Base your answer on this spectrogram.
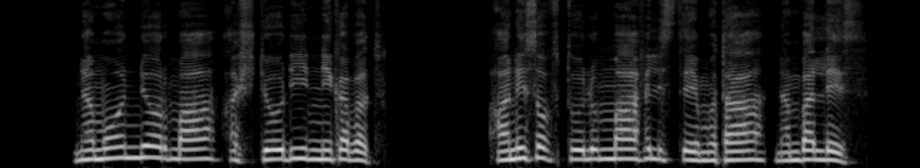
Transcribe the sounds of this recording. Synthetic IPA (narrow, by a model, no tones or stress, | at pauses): nɐmo̞ːnːɪɔɾmaːɐʃd̪o̞ːd̪iːnːɪkʼɐbɐt̪ʊ̥ | ʔɐnɪsɔft̪uːlʊmːaːfɪlɪst̪ʼe̞ːmɔt̪aːnɐmbɐlːe̞ːsɐ̥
